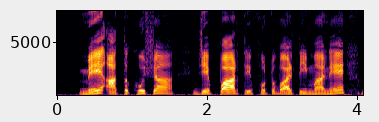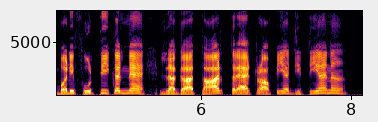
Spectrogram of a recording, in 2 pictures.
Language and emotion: Dogri, happy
